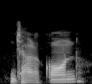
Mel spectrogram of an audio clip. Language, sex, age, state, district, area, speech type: Santali, male, 30-45, West Bengal, Paschim Bardhaman, rural, spontaneous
